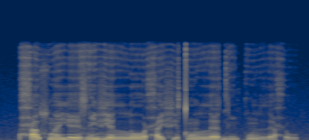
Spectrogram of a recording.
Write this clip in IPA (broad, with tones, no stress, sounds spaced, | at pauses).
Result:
ħ a˦ sʷ ɛ̃ː˦ j eː˦˨ z ĩ˦ vʲ ɛ˦˨ lː oː˦˨ ħ e˧ fʲ ʌ˨ t õ˦ lː ɛ˦˨ d ĩ˨ k ũ˧ r ɛ˨ ħ u˨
